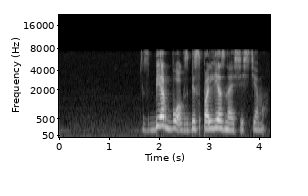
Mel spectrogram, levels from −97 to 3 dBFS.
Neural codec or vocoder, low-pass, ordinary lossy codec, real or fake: none; 7.2 kHz; none; real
